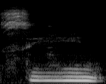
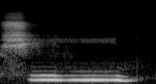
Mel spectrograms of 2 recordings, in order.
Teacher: लेकिन वही जगह जब पूरा फुल ये में सीटी लगती है, जब हल्का सीटी लगना सी सी सी करती है ना, उसी तरीके से आपको सीन बोलना है। और जब पूरी तरीके से सीटी मारती है ना तो शीन।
